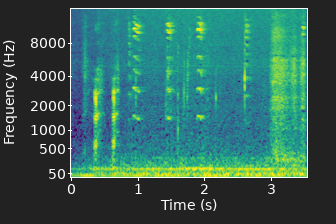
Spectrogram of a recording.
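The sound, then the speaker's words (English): A happy male dog squeaks a loud squeaker toy in a quick, uneven series of sharp, high-pitched squeals, about seven or eight in all, over a steady low hum with no talking. “the dog just picked up a loud squeaker toy, so we'll see if it picks up or not.”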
